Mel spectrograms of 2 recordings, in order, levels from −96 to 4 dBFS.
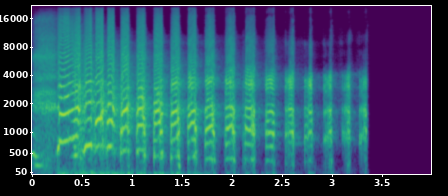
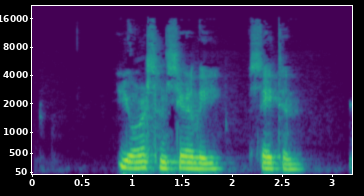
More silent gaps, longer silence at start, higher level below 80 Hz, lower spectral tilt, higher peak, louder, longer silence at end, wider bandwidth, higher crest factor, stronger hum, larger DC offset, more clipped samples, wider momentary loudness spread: neither; second, 0 s vs 0.85 s; first, -44 dBFS vs -50 dBFS; second, 0.5 dB/octave vs -6.5 dB/octave; about the same, 0 dBFS vs 0 dBFS; first, -11 LUFS vs -14 LUFS; first, 0.65 s vs 0.5 s; first, over 20 kHz vs 16 kHz; about the same, 14 dB vs 14 dB; neither; neither; neither; about the same, 14 LU vs 15 LU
